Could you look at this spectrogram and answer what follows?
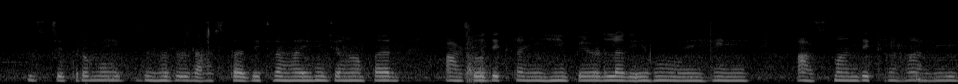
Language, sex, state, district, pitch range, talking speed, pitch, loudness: Hindi, female, Maharashtra, Nagpur, 180-185 Hz, 145 wpm, 185 Hz, -41 LUFS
